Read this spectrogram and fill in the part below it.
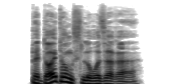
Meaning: inflection of bedeutungslos: 1. strong/mixed nominative/accusative feminine singular comparative degree 2. strong nominative/accusative plural comparative degree
- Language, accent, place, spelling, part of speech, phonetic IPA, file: German, Germany, Berlin, bedeutungslosere, adjective, [bəˈdɔɪ̯tʊŋsˌloːzəʁə], De-bedeutungslosere.ogg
